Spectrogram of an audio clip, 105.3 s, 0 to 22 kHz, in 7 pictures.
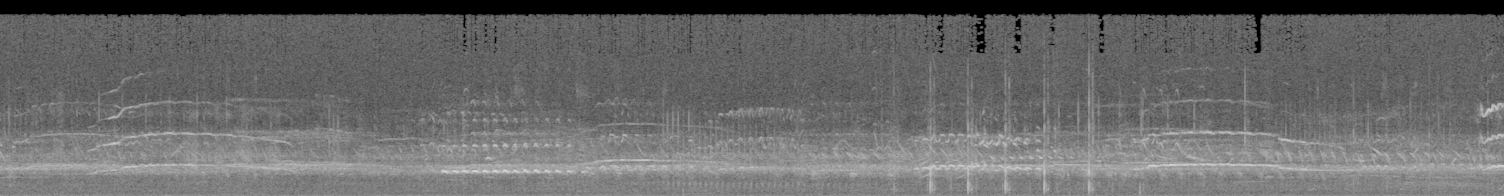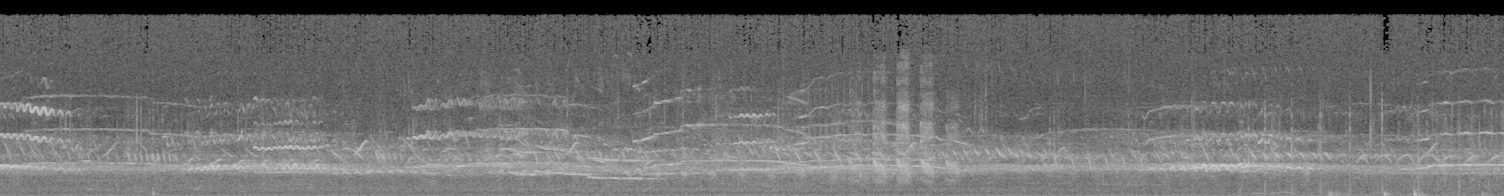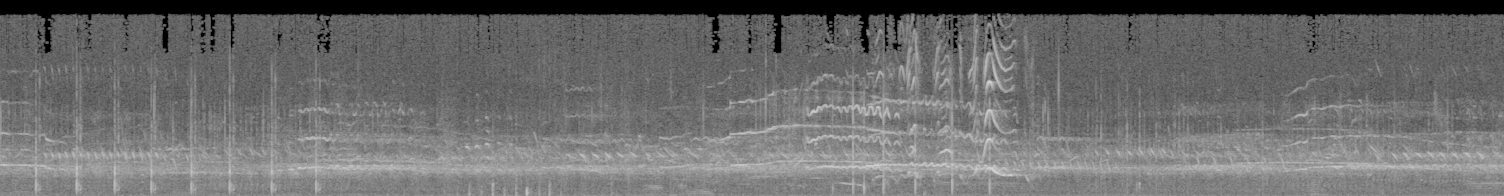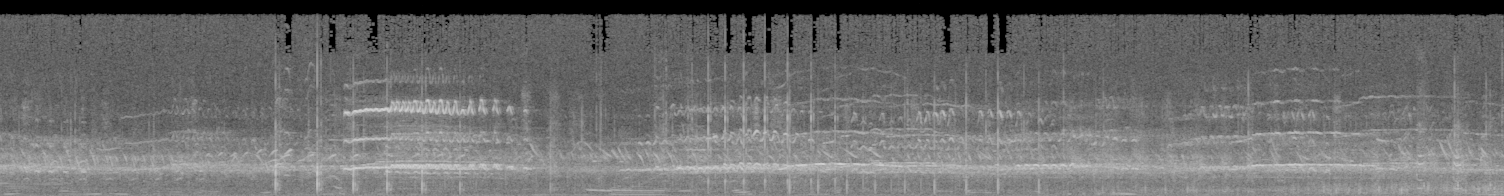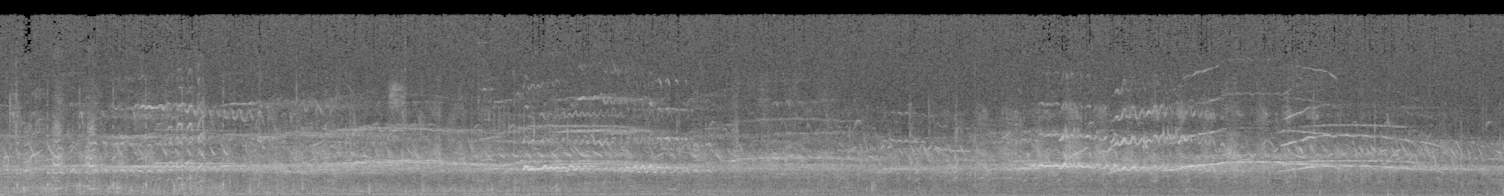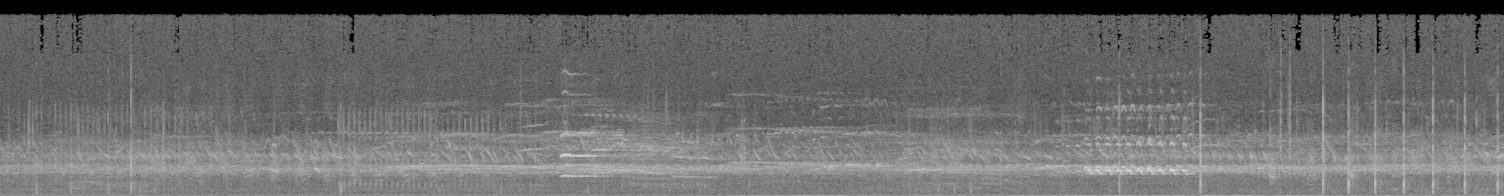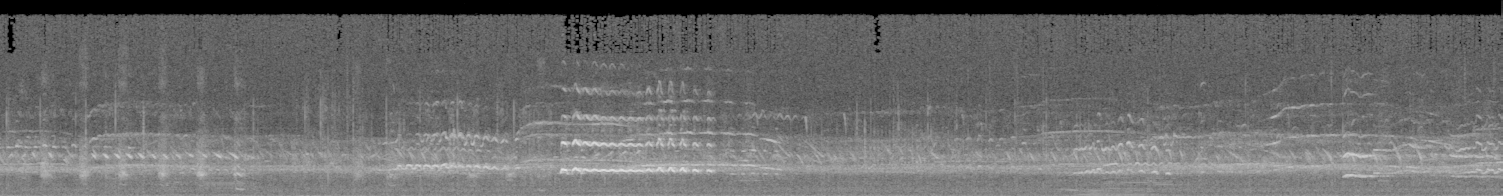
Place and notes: United States Minor Outlying Islands - Laysan albatross soundscape ...
Sand Island ... Midway Atoll ... open lavalier mics ... sometimes everything just kicked off ... this is one of those moments ... some birds may have been returning with food or an influx of youngsters ..? bird calls ... laysan albatross ... white tern ... bonin petrel ... black noddy ... canaries ... background noise ... traffic ... voices ...
16 March 2012, 18:35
